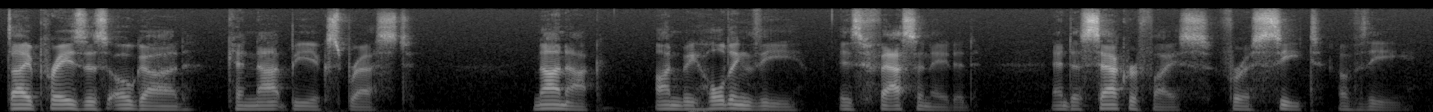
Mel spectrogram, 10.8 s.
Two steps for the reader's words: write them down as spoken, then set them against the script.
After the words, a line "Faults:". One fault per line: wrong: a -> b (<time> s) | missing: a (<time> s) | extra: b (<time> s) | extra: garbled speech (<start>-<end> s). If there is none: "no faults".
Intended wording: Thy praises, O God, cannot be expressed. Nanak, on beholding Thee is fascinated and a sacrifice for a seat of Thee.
Thy praises, O God, cannot be expressed. Nanak, on beholding Thee is fascinated and a sacrifice for a seat of Thee.
Faults:
no faults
